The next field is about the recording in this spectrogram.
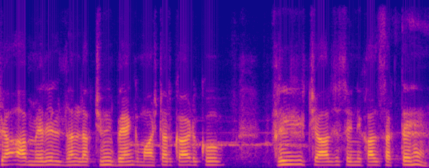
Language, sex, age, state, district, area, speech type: Hindi, male, 30-45, Madhya Pradesh, Seoni, urban, read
